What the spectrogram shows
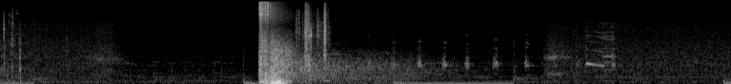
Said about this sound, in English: There was a chicken. There was indeed a chicken.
